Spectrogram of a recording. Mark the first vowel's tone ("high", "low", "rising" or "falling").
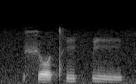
low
